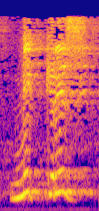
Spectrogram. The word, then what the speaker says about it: مكرز: قال ابن إسحاق: وكان على المشركين يومئذ عكرمة بن أبي جهل، وروى ابن هشام قال: بل كان عليهم مكرز، مكرز بتسكين بكسر الميم وتسكين الكاف، مكرز او مكرز، راء راء رز بفتح الراء.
